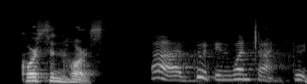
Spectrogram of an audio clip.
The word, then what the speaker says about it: Kortenhorst: Kortenhorst. Kortenhorst.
